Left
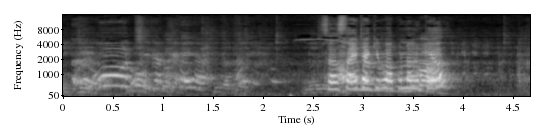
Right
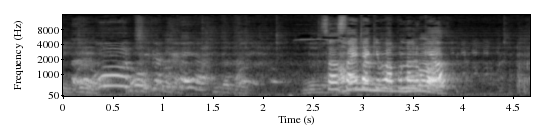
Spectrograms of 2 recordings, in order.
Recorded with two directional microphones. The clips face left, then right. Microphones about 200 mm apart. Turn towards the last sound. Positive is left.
turn(degrees=-45)  # may be behind; listen again after turning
